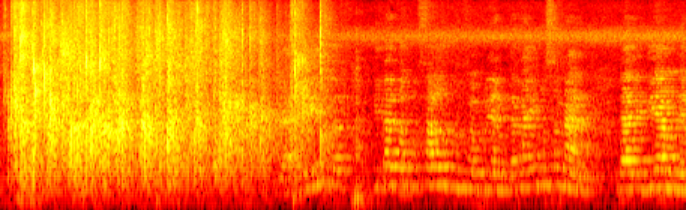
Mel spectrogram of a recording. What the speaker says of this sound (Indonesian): Tepuk tangan untuk Kebian.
